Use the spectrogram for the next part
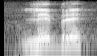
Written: lebre

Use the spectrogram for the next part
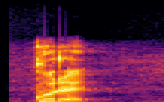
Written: kure

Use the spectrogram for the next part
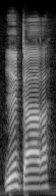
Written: yentaaga

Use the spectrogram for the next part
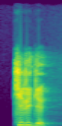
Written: kirge

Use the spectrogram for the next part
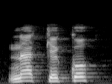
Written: na-keko

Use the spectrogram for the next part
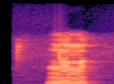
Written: nimi

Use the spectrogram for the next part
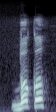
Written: boko

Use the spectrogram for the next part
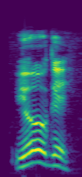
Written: yo'oge

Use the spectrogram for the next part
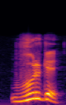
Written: vurge

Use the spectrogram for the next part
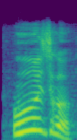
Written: uusgo

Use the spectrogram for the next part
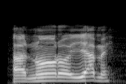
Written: ya

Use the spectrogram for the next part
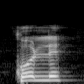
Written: kolle

